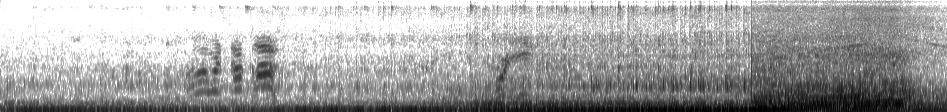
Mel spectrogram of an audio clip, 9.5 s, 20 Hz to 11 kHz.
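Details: Body-swapped 99 Corvette "Jeep" on a dyno, made 580 on about 12 lb boost, earlier rich running and weird noises gone; steady, even drone rising smoothly as load comes on, no knocks or odd noises: normal engine pull under load.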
